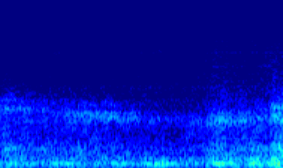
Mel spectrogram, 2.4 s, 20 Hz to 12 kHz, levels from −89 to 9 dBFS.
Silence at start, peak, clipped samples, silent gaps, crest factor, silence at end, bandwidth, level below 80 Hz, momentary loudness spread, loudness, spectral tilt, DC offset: 0 s; -34 dBFS; under 0.1%; none; 18 dB; 0 s; 10.5 kHz; -68 dBFS; 5 LU; -56 LUFS; -8 dB/octave; under 0.1%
